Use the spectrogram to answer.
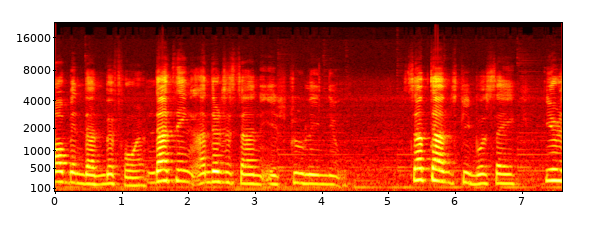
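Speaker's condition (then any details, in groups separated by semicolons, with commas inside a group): Spastic cerebral palsy; spastic form, quadriplegic, hands affected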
